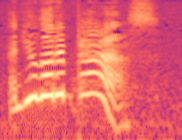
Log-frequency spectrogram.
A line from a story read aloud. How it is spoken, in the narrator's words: cried the surgeon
